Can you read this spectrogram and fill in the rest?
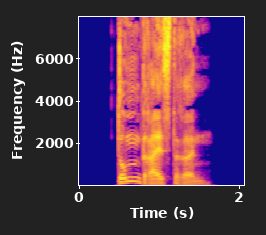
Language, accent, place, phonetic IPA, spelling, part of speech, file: German, Germany, Berlin, [ˈdʊmˌdʁaɪ̯stəʁən], dummdreisteren, adjective, De-dummdreisteren.ogg
- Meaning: inflection of dummdreist: 1. strong genitive masculine/neuter singular comparative degree 2. weak/mixed genitive/dative all-gender singular comparative degree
